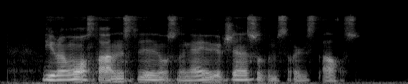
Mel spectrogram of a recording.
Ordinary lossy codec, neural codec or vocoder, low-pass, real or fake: Opus, 24 kbps; autoencoder, 22.05 kHz, a latent of 192 numbers a frame, VITS, trained on many speakers; 9.9 kHz; fake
